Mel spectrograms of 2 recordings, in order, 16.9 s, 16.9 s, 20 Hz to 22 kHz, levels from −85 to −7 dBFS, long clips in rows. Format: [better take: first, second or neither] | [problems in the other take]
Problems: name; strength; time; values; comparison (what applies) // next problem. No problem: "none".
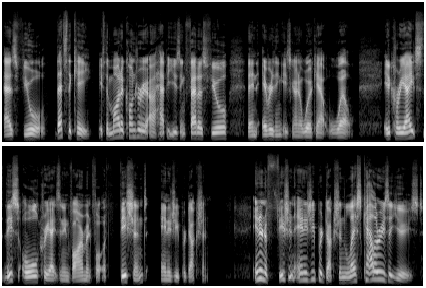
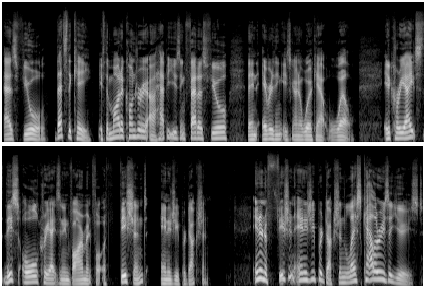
second | thin; somewhat; fading below 250 Hz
